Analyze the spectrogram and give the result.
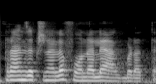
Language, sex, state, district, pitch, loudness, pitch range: Kannada, female, Karnataka, Mysore, 175 Hz, -15 LUFS, 160-205 Hz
